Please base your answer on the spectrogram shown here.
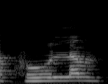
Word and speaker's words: खुल्लम: ख ख में छोटे उ की मात्रा, क्योंकि खु कम समय के लिए पढ़ा गया, खु। यदि खू होता खुल्लम तो बड़े उ की मात्रा लिखी जाती, है खुल्लम, यानी कम देर तक उच्चारण है खुल्लम।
